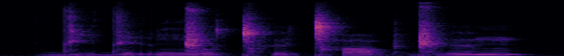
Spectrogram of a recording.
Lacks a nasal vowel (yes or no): yes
